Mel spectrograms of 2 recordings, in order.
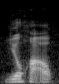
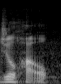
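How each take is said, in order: First: The name starts with a Y sound. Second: The name starts with a J sound. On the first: This is the proper way to say it. "yung proper nila is yun" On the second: Some other people say it this way. "Yung iba"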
